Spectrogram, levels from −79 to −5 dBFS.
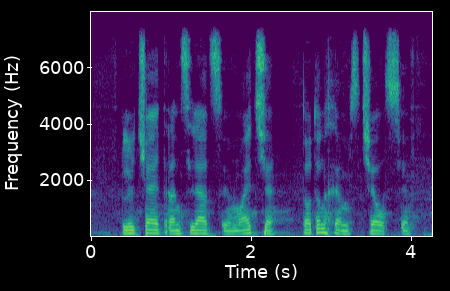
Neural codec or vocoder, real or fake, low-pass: codec, 44.1 kHz, 7.8 kbps, Pupu-Codec; fake; 7.2 kHz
